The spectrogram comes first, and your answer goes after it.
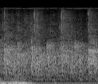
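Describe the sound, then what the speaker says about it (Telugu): A congregation at a family prayer meeting claps hands in praise of God, a loud, close burst of rapid, many-handed applause lasting about a second. "చప్పట్లు కొట్టి దేవుని స్తుతిద్దాం."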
